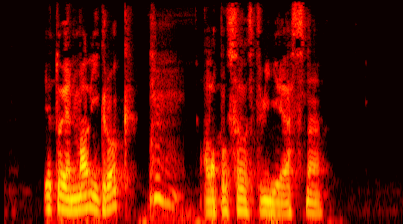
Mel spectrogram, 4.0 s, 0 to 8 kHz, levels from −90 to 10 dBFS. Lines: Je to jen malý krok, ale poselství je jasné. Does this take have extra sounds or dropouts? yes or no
yes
